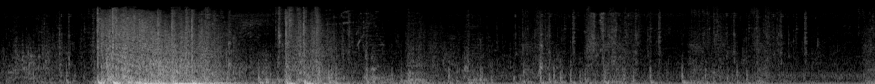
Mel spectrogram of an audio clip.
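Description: Shotguns fire in sharp blasts.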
